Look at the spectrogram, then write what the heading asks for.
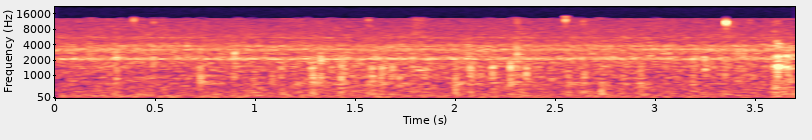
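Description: Seafood stew with shrimp bubbling in a pot, a soft steady boiling patter and popping at low level throughout with no talk.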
